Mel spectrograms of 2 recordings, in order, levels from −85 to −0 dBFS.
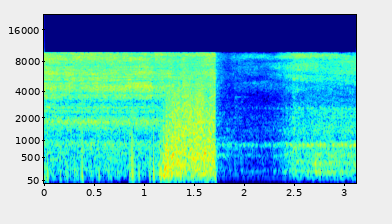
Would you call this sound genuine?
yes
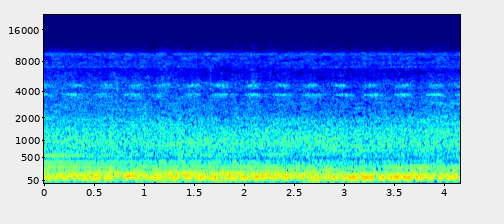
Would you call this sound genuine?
yes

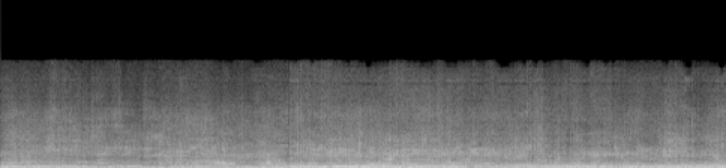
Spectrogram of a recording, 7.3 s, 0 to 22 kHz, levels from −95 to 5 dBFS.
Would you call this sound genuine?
no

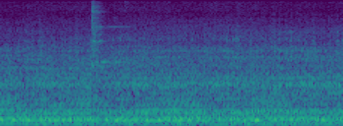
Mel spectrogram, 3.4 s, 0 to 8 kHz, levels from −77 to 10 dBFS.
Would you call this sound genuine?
yes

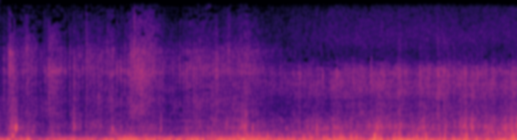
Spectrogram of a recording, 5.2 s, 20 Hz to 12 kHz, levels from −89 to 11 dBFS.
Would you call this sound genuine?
yes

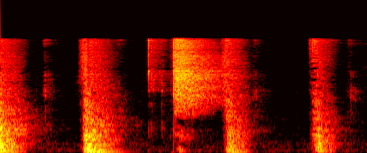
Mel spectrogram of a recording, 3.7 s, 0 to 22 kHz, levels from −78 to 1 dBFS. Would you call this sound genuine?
no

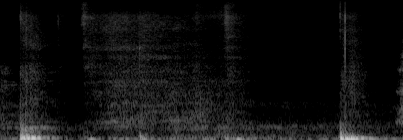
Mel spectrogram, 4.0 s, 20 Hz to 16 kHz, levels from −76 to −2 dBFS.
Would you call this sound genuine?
no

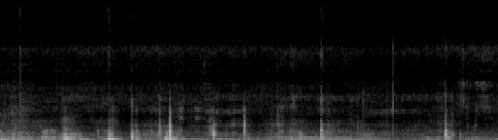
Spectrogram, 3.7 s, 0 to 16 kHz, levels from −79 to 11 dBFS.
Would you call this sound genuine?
no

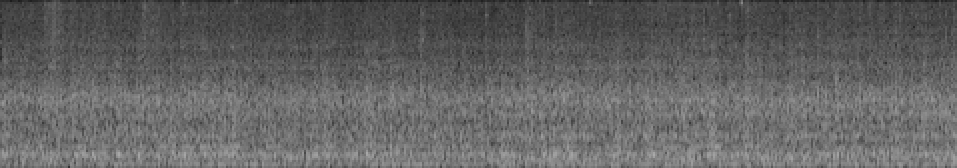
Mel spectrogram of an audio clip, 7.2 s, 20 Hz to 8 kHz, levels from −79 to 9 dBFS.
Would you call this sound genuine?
yes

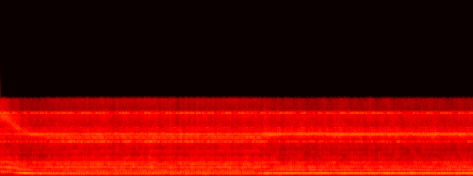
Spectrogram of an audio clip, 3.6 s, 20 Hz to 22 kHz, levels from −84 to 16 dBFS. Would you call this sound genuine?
no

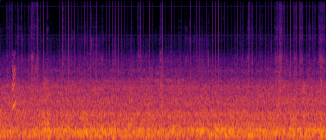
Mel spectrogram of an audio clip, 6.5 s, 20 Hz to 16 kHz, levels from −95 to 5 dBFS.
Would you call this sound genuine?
yes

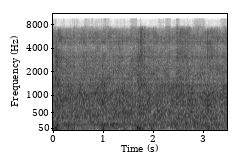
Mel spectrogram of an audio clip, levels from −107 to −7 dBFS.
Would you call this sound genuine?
no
